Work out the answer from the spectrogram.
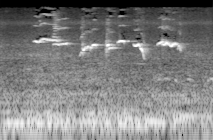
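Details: Oriental magpie-robin singing in the ngeriwik style: a run of loud whistled notes, some sliding down and some rising, packed into about two seconds, with a low steady hum underneath.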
